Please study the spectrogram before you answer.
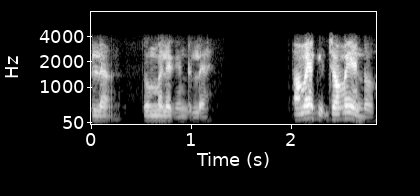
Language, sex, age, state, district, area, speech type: Malayalam, male, 60+, Kerala, Kozhikode, urban, conversation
